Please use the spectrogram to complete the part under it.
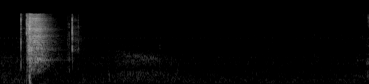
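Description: A Sig Sauer P226 X-Five 4.5 mm steel BB pistol fires a single CO2 shot with blowback: one sharp, loud crack followed by a quick metallic slide clack, then near silence.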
